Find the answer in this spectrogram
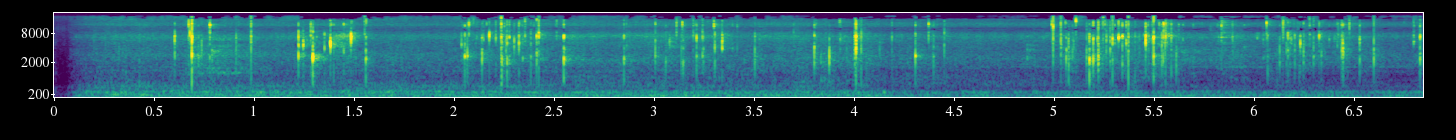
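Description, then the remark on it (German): A spoon stirs through thick, squishy food, making wet smacking and squelching sounds with quick, irregular clicks over a steady moist churn, with no talking. “Oh, wenn man da mit einem Löffel einmal so drüber rührt, oh, krass. dieses Schmatzen.”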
